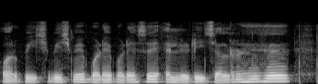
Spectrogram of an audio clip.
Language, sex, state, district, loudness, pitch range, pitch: Hindi, male, Jharkhand, Garhwa, -14 LUFS, 105-125 Hz, 105 Hz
